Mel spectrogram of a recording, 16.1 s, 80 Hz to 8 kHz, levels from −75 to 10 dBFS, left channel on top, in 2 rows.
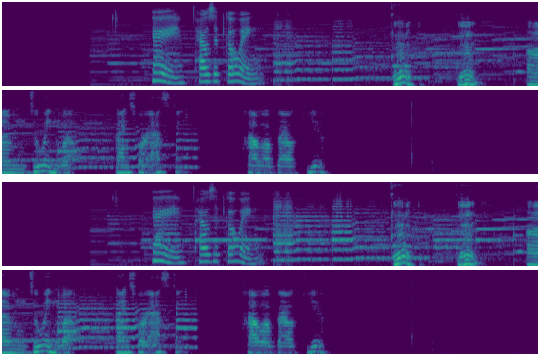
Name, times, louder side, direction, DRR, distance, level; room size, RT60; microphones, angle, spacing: sound 1, 1.3-9.9, right 1 dB, 20° left, 1.2 m, -49 dB
sound 2, 2.1-11.0, right 7 dB, 50° right, 0.6 m, -40 dB
voice 1, 2.2-3.9, left 2 dB, 40° left, 0.9 m, -29 dB
voice 2, 5.8-6.2 6.8-7.3 7.8-9.2 9.7-10.8 11.6-12.9, right 1 dB, 20° right, 1.0 m, -30 dB
3.9 x 2.2 x 2.4 m
head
